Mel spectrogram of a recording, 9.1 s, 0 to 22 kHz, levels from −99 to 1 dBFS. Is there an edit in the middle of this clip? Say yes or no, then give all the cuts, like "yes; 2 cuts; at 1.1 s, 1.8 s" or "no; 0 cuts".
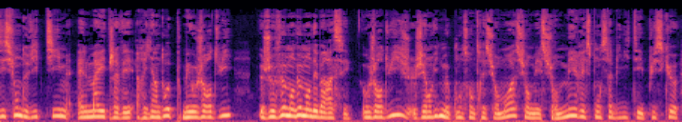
yes; 5 cuts; at 1.5 s, 2.4 s, 3.3 s, 4.0 s, 7.2 s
